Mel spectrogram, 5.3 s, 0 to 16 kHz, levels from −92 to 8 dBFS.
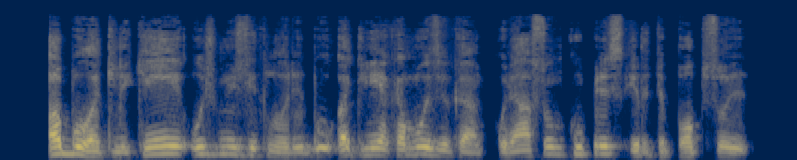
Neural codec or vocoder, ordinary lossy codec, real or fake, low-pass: codec, 24 kHz, 1 kbps, SNAC; MP3, 48 kbps; fake; 10.8 kHz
